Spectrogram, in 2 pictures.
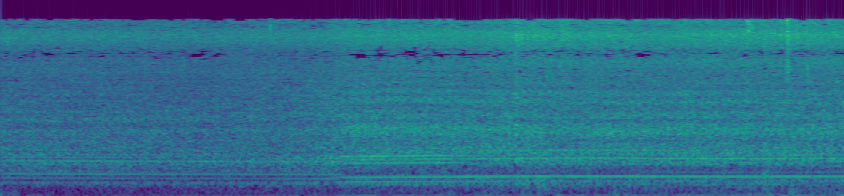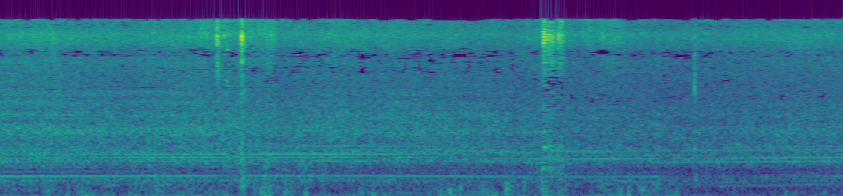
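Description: Jeep Wrangler JL Rubicon engine running under load as it crawls over a boulder, its hum stepping up in pitch and loudness about two and a half seconds in. A few sharp knocks come later on.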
